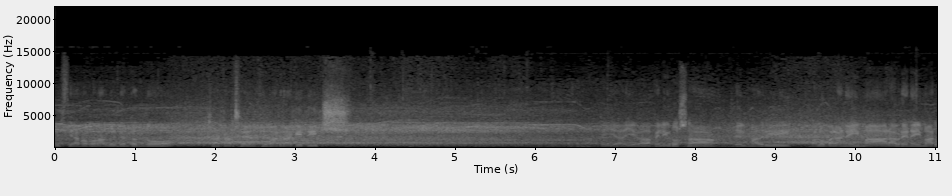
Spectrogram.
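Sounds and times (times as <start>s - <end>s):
stadium crowd voices: 0.0s - 11.0s.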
